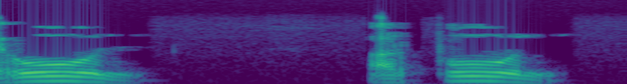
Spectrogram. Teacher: Ool, like in the when we say ool or pool, longer version. So the difference between this oo, short version oo, and the long version oo is the duration.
